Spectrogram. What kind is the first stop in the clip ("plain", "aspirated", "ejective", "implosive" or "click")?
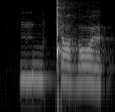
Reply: click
